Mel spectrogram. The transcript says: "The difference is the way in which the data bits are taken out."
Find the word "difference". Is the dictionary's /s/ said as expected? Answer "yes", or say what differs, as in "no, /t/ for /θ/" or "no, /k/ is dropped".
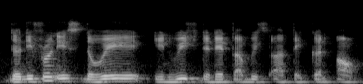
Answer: no, /s/ is dropped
